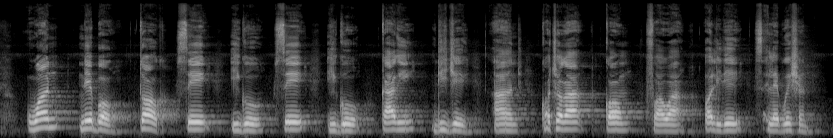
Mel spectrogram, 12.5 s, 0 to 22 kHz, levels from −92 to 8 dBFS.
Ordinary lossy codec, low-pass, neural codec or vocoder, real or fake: none; 19.8 kHz; vocoder, 44.1 kHz, 128 mel bands every 256 samples, BigVGAN v2; fake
